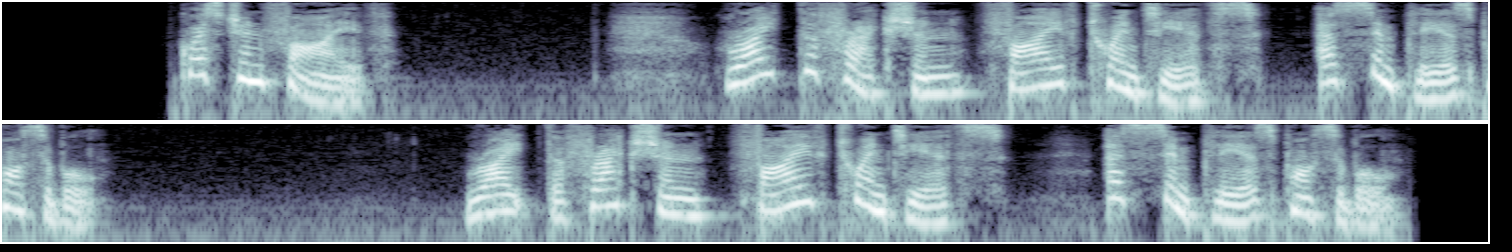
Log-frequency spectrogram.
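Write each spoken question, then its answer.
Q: Write the fraction 5/20 as simply as possible.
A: 1/4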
